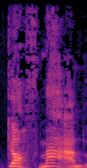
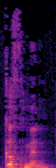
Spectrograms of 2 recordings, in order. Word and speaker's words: Guffman: No, no, you say it like Guffman, like he's like a superhero. – Like a superhero. – Okay. – Yeah. – Not Guffman, like Batman.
